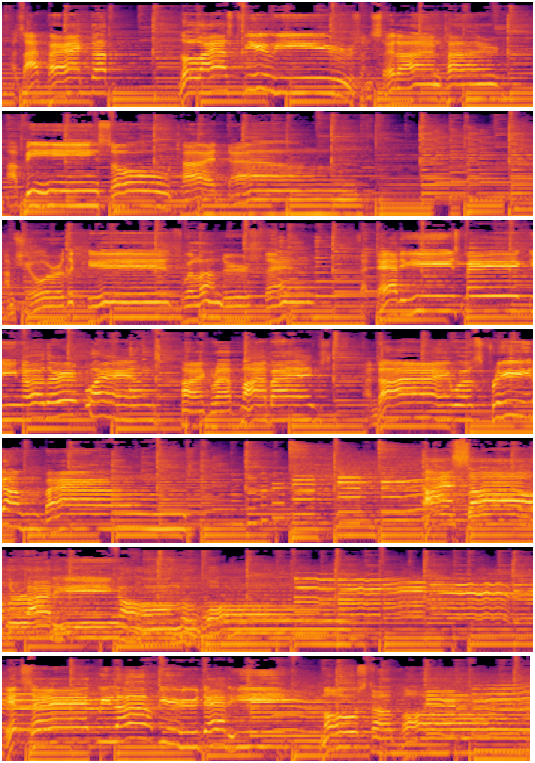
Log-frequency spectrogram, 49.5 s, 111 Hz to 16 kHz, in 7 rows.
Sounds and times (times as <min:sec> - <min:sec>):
Music: 0:00.0 - 0:49.5.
